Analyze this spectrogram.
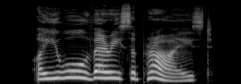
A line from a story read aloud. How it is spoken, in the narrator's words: he said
